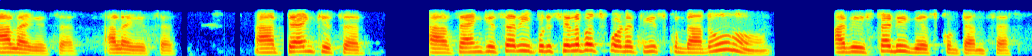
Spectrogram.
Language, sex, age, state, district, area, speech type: Telugu, female, 60+, Andhra Pradesh, Nellore, urban, conversation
